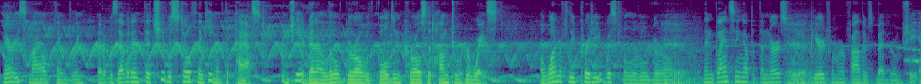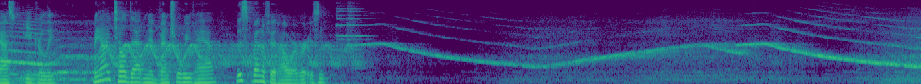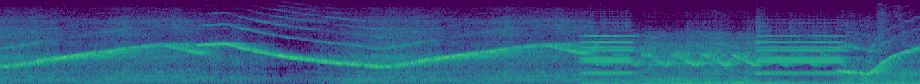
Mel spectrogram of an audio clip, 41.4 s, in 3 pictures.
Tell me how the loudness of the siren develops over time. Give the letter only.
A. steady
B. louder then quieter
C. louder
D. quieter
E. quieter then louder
E.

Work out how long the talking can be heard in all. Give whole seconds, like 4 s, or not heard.
19 s.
